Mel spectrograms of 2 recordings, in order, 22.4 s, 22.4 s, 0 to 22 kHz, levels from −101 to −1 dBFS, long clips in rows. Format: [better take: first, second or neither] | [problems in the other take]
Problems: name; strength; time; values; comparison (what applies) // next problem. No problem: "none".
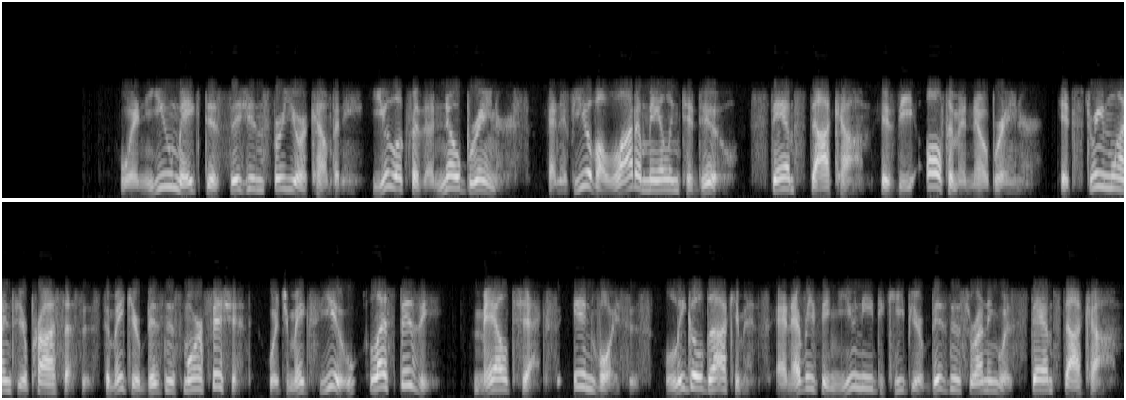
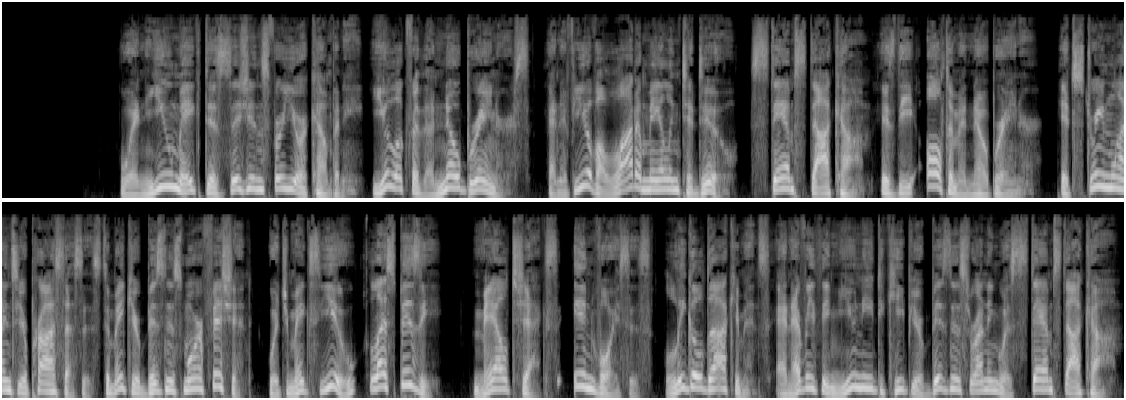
second | phone-call audio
